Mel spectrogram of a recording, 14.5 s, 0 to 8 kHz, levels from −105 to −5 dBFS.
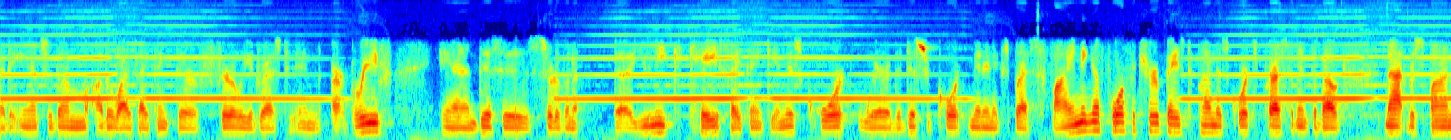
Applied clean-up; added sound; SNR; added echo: none; Wind instrument, woodwind instrument; 6 dB; none.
